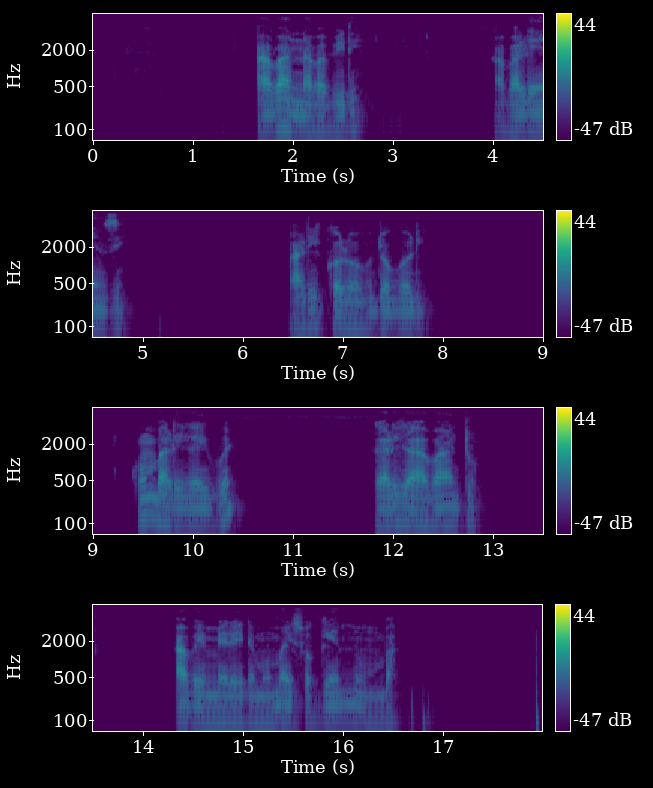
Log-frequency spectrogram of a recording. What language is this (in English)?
Soga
